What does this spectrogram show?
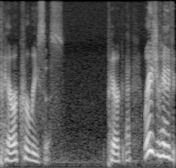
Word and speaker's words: perichoresis: can actually read that that is a Greek word and the word is pronounced perichoresis Parekh raise your hand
